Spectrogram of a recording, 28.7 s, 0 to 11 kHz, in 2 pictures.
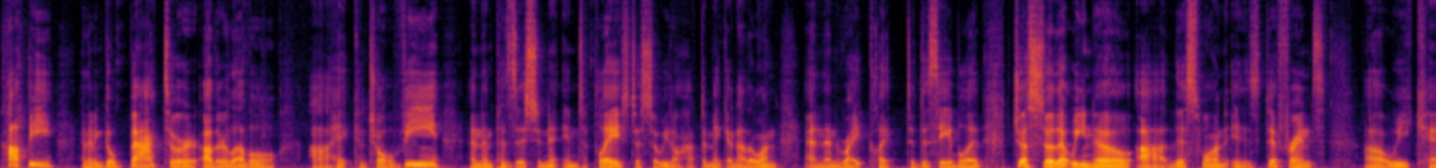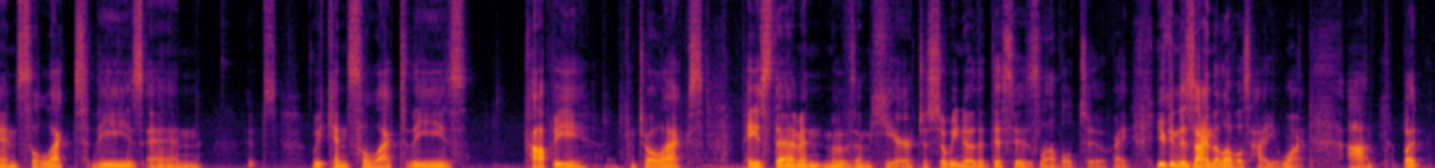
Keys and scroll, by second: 0.4 ctrl+c, 3.9 ctrl+v, 20.0 ctrl+c, 20.8 ctrl+x, 21.8 ctrl+v.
